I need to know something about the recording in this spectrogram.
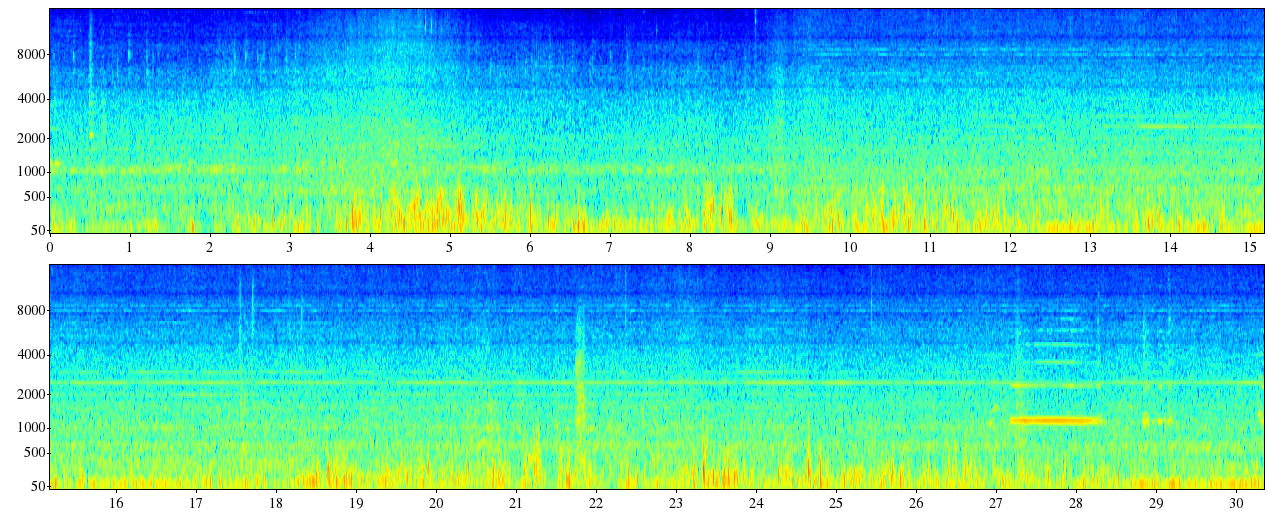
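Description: Diesel engine of a Mitsubishi asphalt paver running steadily under load as the machine climbs the ramps onto a low-loader trailer, with a deeper steady hum from about twelve seconds in. A short beep sounds near the end.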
